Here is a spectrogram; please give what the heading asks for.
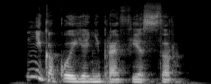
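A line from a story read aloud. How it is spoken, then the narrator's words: Man's scoffing snort. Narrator (Russian): хмыкнул мужчина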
